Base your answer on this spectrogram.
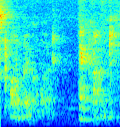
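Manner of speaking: soft, choked-up voice breaking with emotion.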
